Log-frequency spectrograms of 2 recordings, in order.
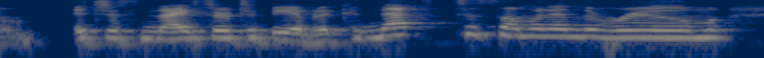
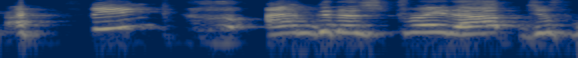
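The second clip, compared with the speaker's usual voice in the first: high, loud mocking neighbor voice; mock oblivious neighbor; 9 semitones higher, 5 dB louder than usual. Neighbor deciding to mow during taping, loudly mocked. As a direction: exaggerate the neighbor's bright idea. Mimicking an ill-timed neighbor.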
